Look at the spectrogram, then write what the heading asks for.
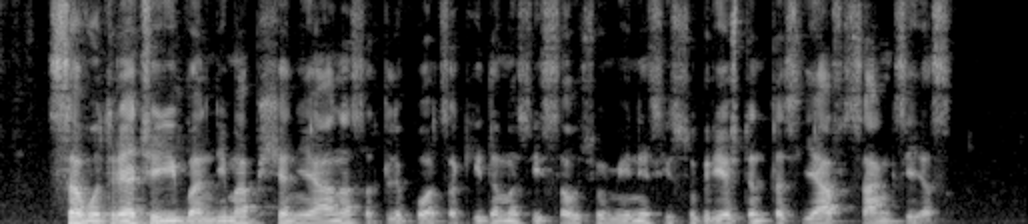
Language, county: Lithuanian, Marijampolė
